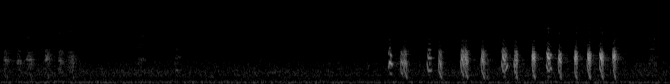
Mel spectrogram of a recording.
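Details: Chukar partridge: a few faint clucks over a low background hum, then after a pause a louder series of sharp, chopping notes that quickens and strengthens toward the end.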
